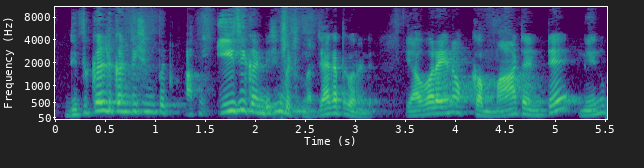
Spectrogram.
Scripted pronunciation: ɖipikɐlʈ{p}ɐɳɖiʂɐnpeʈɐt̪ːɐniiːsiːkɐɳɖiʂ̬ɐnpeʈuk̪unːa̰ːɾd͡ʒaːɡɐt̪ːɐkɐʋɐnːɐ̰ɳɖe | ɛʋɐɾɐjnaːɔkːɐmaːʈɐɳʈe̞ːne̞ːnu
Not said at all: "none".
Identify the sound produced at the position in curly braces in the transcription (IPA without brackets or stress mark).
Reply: k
